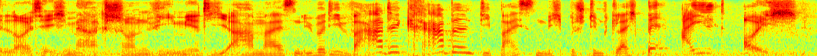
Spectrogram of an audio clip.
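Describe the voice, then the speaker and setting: A quiet, growling put-on character voice from a man, fairly low in pitch, at a moderate pace over loud background noise. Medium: read story. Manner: sheepish, then growling and pleading.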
